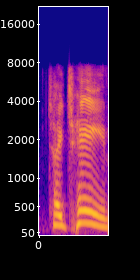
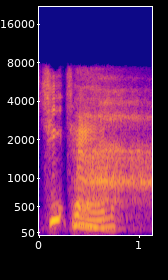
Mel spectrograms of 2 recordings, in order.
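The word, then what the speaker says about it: Titane: which i've been uh pronouncing as titan all year uh it's tetan and that's my number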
